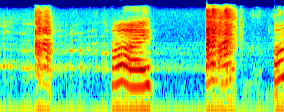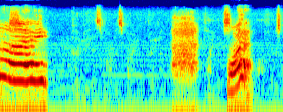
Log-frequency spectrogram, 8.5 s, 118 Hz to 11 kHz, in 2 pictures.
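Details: A 13-year-old male Goffin's cockatoo indoors chatters in his own made-up language: a few short harmonic, wavering bursts with rising and falling whistled tones, separated by pauses, over a steady low hum.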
